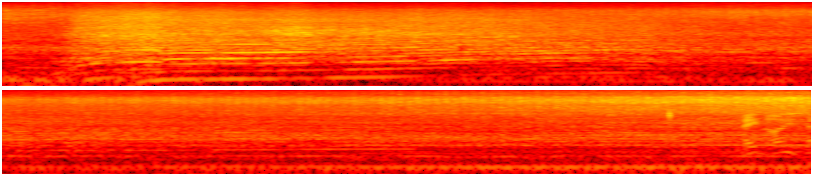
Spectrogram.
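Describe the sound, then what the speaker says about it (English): A new Corvette on a drag strip at a motorsport festival, its engine roaring loudly and rising in pitch as it accelerates before settling into a steady distant drone, with a commentator talking over it. "Well, unfortunately, for Phil Toppin, he hasn't got down the track yet in the new Corvette."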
